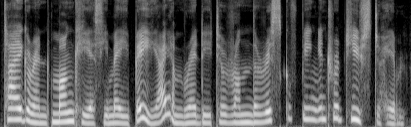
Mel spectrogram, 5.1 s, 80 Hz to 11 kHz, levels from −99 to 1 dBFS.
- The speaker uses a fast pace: Yes, fast, 220 wpm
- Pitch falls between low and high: No, high, 225 Hz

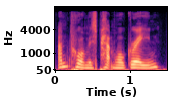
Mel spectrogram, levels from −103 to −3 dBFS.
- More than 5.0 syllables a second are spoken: Yes, 5.2 syllables/s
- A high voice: No, medium, 170 Hz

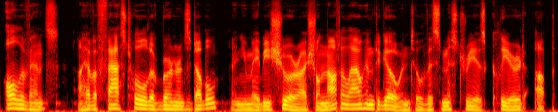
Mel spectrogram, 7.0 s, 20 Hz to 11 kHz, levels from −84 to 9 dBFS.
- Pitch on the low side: Yes, low, 105 Hz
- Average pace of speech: No, fast, 250 wpm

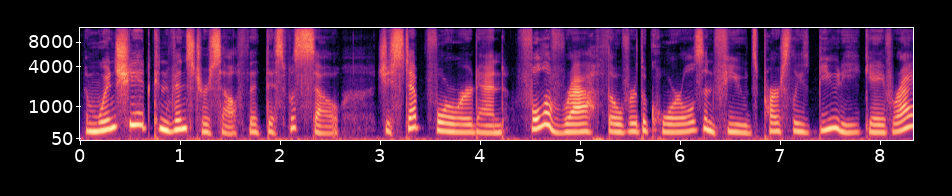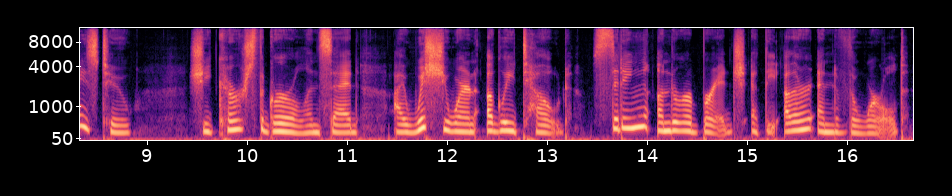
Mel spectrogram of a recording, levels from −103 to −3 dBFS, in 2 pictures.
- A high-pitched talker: Yes, high, 210 Hz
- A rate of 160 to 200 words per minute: Yes, average, 185 wpm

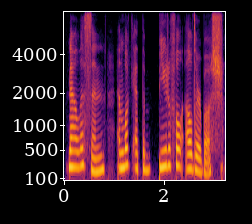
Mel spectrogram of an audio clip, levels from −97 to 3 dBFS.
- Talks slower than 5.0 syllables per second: Yes, 4.6 syllables/s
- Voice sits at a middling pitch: No, high, 220 Hz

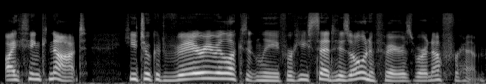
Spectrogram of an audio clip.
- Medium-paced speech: No, fast, 220 wpm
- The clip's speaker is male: No, female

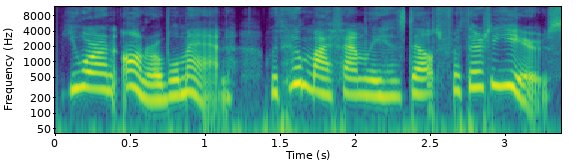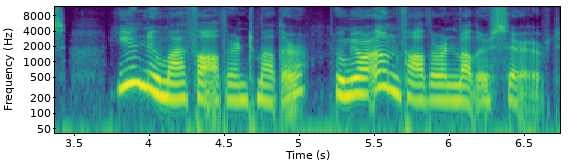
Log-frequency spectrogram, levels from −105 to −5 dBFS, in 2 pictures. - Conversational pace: No, fast, 240 wpm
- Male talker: No, female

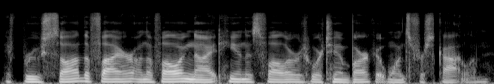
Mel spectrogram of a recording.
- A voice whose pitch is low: Yes, low, 115 Hz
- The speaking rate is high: Yes, fast, 245 wpm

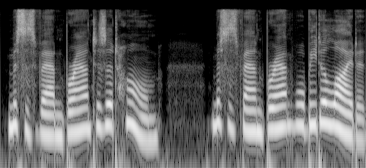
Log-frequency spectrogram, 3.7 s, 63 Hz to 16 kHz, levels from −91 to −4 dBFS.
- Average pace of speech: Yes, average, 195 wpm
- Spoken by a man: No, female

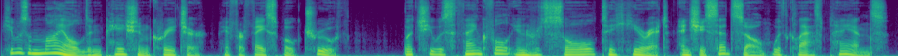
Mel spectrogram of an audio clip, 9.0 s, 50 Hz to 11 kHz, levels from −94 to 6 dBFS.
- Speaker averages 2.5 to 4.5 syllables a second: Yes, 4.4 syllables/s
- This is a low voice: Yes, low, 110 Hz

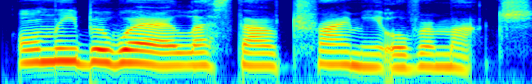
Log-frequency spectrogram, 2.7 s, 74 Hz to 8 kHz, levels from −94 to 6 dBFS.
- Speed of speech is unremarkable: Yes, average, 160 wpm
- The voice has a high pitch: Yes, high, 220 Hz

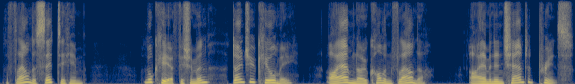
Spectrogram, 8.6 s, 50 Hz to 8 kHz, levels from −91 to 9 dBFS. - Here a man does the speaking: Yes, male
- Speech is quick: No, average, 155 wpm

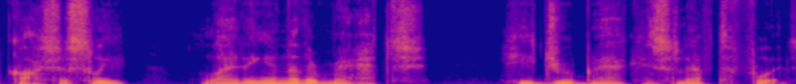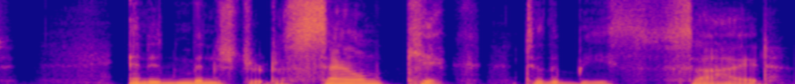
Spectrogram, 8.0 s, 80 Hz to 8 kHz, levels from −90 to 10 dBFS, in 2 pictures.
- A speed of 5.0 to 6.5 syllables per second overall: No, 4.4 syllables/s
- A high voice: No, low, 110 Hz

